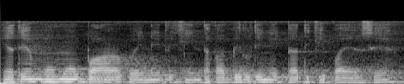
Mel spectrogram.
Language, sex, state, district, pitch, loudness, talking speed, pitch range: Nagamese, male, Nagaland, Dimapur, 110 Hz, -15 LUFS, 165 wpm, 105-115 Hz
